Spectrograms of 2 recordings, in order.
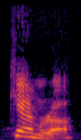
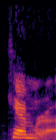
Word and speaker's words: camera: so this letter e this letter e doesn't have a sound she is nosis she has nothing to do over there with the pronunciation camera cameraa Cera cameraa camera camera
